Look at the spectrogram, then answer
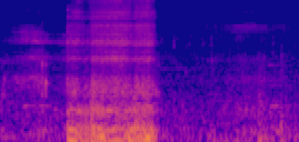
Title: Snoring doggo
